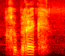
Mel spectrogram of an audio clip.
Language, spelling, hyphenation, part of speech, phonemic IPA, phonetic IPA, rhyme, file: Dutch, gebrek, ge‧brek, noun, /ɣəˈbrɛk/, [χəˈbrɛk], -ɛk, Nl-gebrek.ogg
- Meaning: 1. lack (deficiency, need) 2. deficiency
